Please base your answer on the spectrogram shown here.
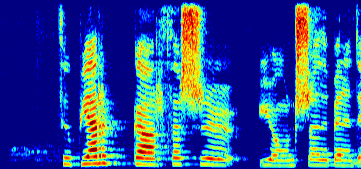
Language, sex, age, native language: Icelandic, male, 11, Icelandic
